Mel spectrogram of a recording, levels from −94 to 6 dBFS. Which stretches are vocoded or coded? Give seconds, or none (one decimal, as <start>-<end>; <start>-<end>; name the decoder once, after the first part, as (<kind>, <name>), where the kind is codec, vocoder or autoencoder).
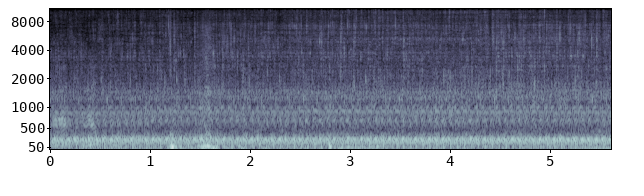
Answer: none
